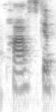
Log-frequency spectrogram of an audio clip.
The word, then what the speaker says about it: Posca: Yeah, Posca paint pen.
